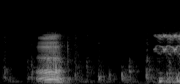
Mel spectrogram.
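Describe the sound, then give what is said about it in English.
A horse gives one loud, quavering whinny, followed by a few fainter snorts and rustling sounds. “Did you hear that horse, Kimo?”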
